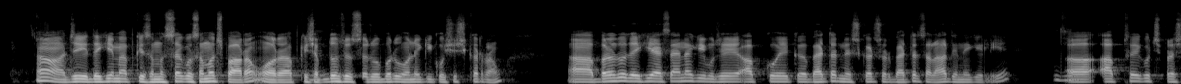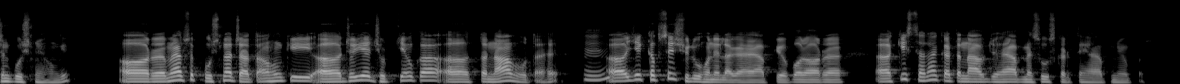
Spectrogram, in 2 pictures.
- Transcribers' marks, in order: none
- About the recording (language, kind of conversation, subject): Hindi, advice, छुट्टियों में परिवार और दोस्तों के साथ जश्न मनाते समय मुझे तनाव क्यों महसूस होता है?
